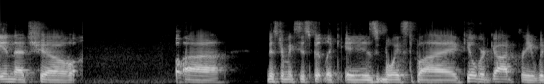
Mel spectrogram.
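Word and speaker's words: Mxyzptlk: Yeah, Mr. Mixius Spitlick. At least that's how they pronounced it in the Superman cartoon, which, funny enough, I did enjoy.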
